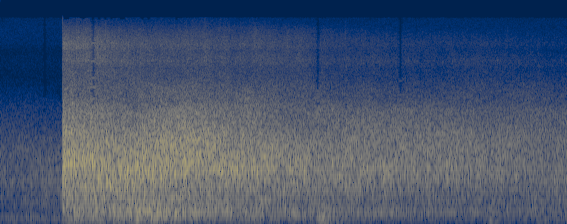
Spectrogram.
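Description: Car driving past on the road and moving away, its tyre and road noise starting abruptly about half a second in, then slowly fading.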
